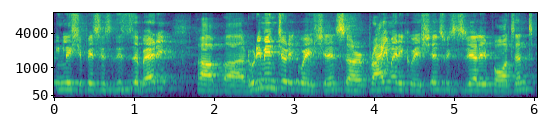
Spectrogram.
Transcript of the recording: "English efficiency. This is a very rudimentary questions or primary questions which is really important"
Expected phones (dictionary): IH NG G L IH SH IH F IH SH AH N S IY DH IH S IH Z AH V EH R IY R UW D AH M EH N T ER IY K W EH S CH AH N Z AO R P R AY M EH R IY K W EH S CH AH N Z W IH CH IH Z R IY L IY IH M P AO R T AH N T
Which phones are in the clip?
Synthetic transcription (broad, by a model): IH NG G L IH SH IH P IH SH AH N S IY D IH S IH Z AH V EH R IY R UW D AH M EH N T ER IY K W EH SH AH N S AO R P R AY M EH R IY K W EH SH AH N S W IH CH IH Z R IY L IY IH M P AO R T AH N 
